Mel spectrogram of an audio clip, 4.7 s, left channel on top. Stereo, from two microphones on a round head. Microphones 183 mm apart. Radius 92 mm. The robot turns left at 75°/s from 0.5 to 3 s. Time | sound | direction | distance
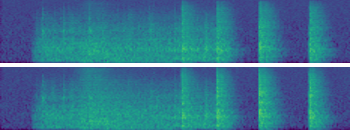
1.0 | a whoosh | 75° right | 1.3 m
2.4 | hammering | 30° right (ahead or behind) | 2 m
